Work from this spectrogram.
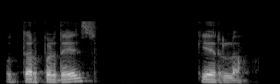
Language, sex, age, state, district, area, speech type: Hindi, male, 18-30, Madhya Pradesh, Bhopal, urban, spontaneous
